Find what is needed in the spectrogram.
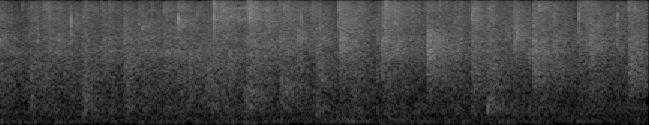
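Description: Hands rubbing and stroking along the forearms and sleeves in a self-massage, a soft, irregular rustling and brushing of skin and cloth.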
